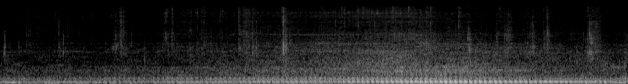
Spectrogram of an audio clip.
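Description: A motor vehicle's engine running steadily, growing louder to a peak a little past the middle and then easing off, as if it passes close by.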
